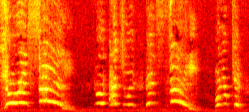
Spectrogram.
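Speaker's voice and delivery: very high, half-crying comic shriek; hysterical mock scream. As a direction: shriek it like you are losing it. Co-host screams at the host.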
